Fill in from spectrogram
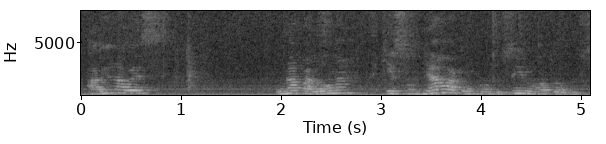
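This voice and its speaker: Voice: mid-range voice, lively intonation, brisk. Student from puerto rico, storybook reading, roomy echo, distant mic. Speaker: high school student. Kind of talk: storybook read-aloud. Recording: echoey room, distant mic, background noise.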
